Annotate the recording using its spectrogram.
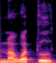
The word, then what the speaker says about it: náhuatl: Fíjate que, bueno, ahí hay que aclarar de que es náhuatl con TL, Porque esas son las variantes mexicanas. Ah. Es el, el náhuatl. Se pronuncia así, al final, que la TL.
